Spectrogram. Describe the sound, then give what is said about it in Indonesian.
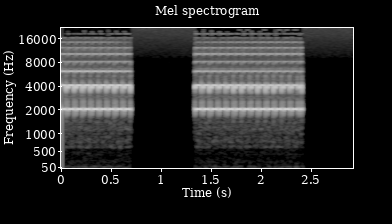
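A telephone rings in two bursts of rapid electronic trilling, a short one then a longer one after a brief pause, bright and clear with no one talking. “Bentar ya, ada telpon.”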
